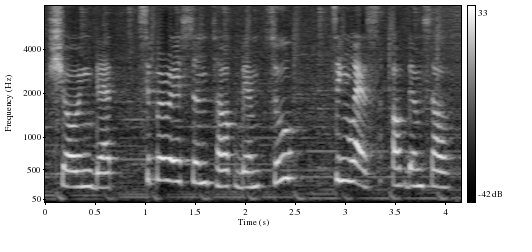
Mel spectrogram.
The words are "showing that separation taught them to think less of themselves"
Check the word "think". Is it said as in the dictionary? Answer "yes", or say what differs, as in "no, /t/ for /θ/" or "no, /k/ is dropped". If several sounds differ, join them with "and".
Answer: no, /s/ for /θ/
